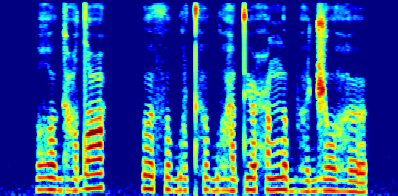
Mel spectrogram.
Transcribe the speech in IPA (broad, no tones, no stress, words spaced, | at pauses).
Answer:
ʁʷeɡʱədˤə | ʊ θoɡʷɪ t̪ʰɵɡʷəɦat̪y ħʊŋə bʱɵd͡ʒo ɦɵ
